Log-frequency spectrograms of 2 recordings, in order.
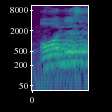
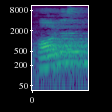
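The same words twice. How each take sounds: First: "ऑनेस्ट" without any h; correct pronunciation. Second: "हॉनेस्ट" with a sounded h, pitched high; wrong pronunciation. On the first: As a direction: open "ऑनेस्ट" right on the vowel. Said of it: "ऑनेस्ट बोलते हैं". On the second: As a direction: start "हॉनेस्ट" on a clear h. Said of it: "हॉनेस्ट नहीं बोलते हैं". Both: Shown as a demonstration.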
